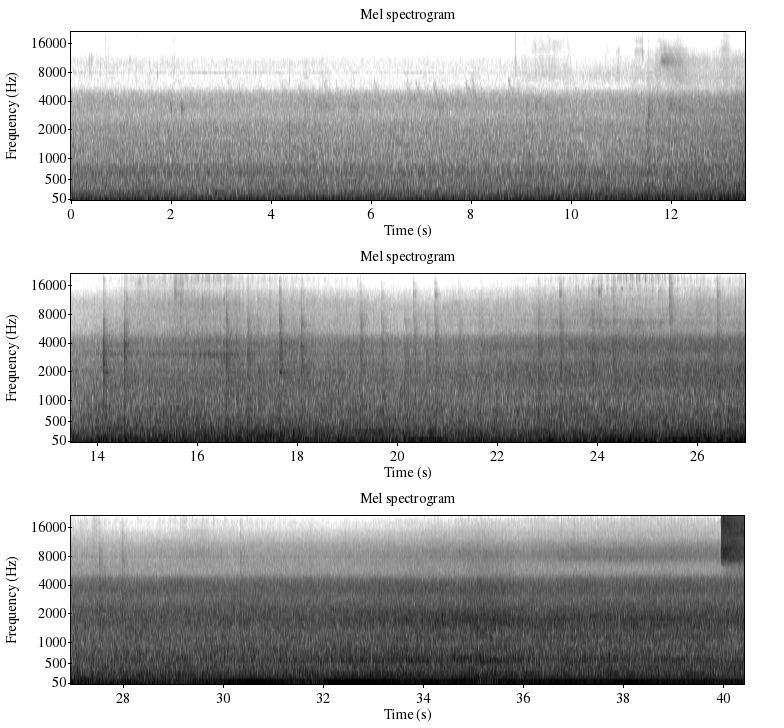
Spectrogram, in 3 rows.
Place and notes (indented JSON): {
  "title": "太麻里火車站, 台東縣 - At the train station platform",
  "date": "2018-03-16 09:17:00",
  "description": "At the train station platform, Train arrives at the station",
  "latitude": "22.62",
  "longitude": "121.00",
  "altitude": "59",
  "timezone": "Asia/Taipei"
}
